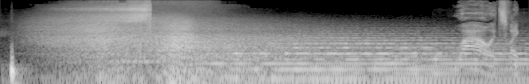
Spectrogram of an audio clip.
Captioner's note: heartbeat thuds; jet whooshes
